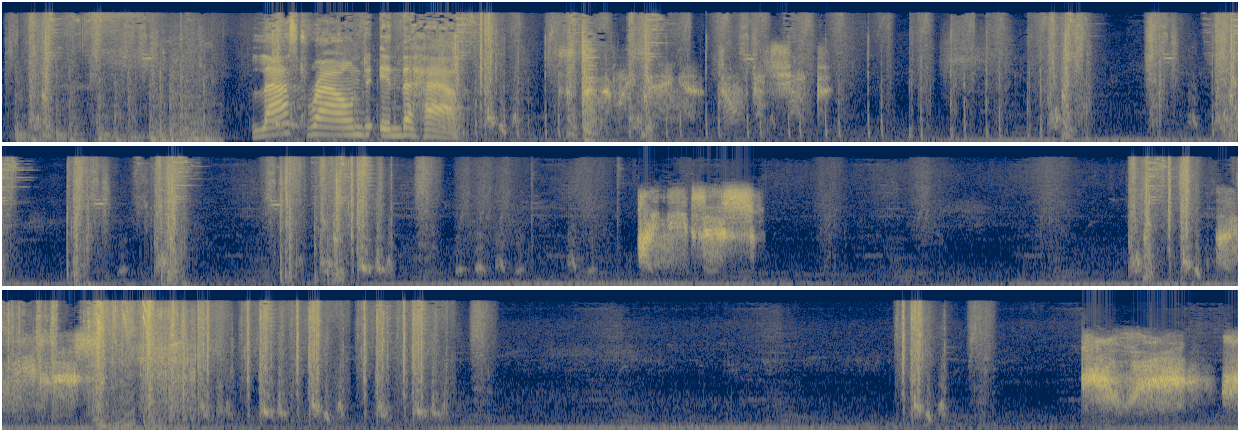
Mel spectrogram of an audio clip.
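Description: Quick footsteps tap across a hard floor.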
